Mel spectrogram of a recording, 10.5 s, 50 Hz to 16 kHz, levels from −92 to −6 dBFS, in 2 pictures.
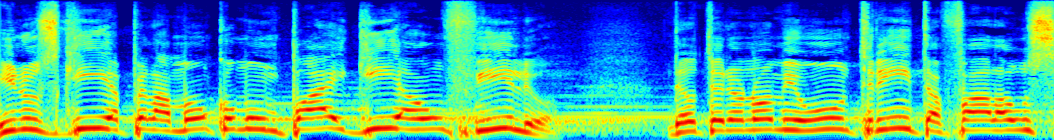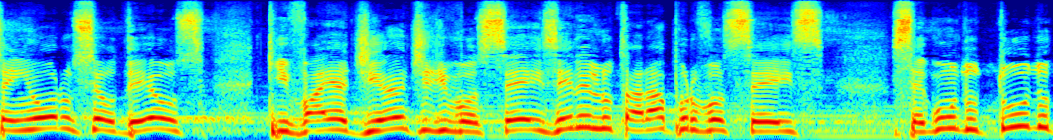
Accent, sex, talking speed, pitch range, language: Brazilian, male, 175 wpm, 225-270 Hz, Portuguese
